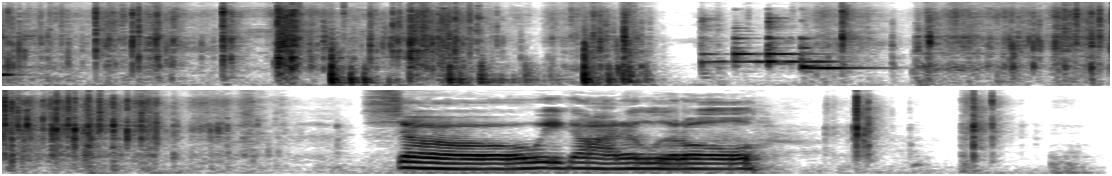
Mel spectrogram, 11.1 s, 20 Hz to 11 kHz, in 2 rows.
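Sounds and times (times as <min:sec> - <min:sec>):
plastic packaging crinkling: 0:00.0 - 0:03.4, 0:04.2 - 0:07.0, 0:09.7 - 0:10.8.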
